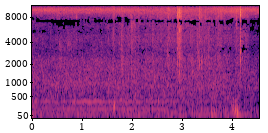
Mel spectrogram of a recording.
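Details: Low engine-like rumble with steady hum and a few clicks; no animal sounds.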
